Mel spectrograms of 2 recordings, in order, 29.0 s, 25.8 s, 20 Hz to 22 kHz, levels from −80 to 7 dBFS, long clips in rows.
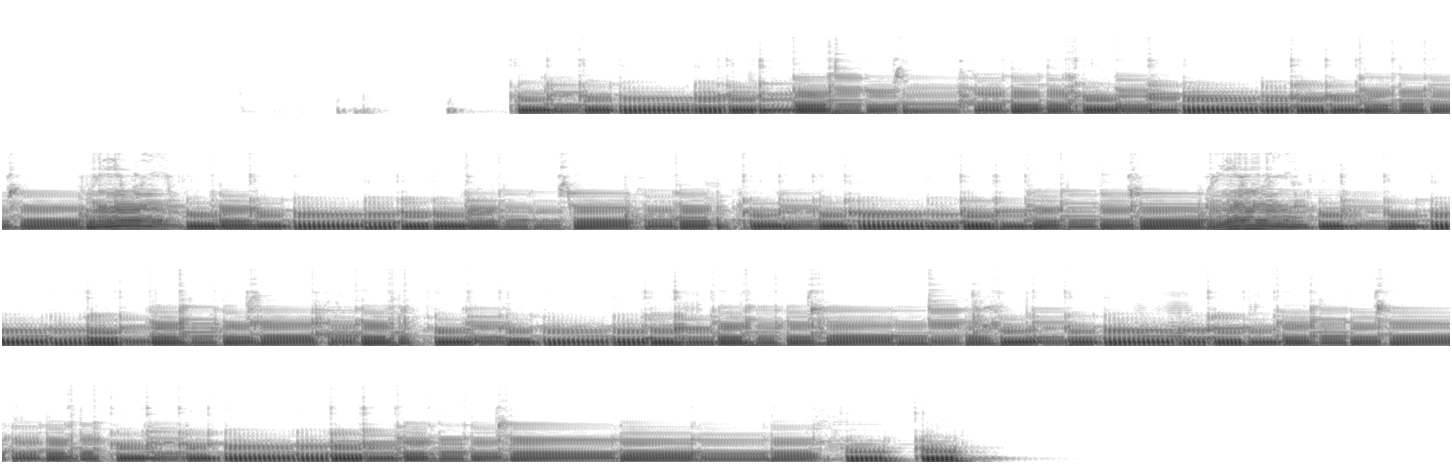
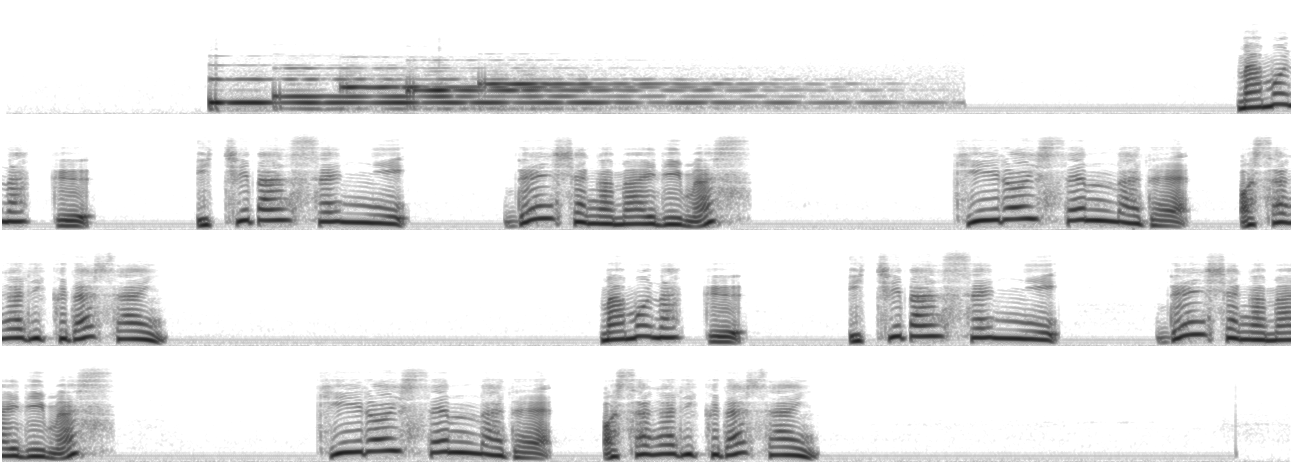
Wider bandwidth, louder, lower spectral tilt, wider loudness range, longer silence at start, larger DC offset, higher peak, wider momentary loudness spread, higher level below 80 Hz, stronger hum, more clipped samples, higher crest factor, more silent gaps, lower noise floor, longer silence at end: second, 2.8 kHz vs 9.8 kHz; second, -22 LUFS vs -14 LUFS; first, -13 dB/octave vs -7 dB/octave; about the same, 3 LU vs 5 LU; first, 2.55 s vs 1.05 s; neither; second, -6 dBFS vs 0 dBFS; second, 5 LU vs 11 LU; first, -38 dBFS vs -70 dBFS; neither; neither; about the same, 16 dB vs 16 dB; neither; first, under -90 dBFS vs -67 dBFS; about the same, 2.35 s vs 2.35 s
